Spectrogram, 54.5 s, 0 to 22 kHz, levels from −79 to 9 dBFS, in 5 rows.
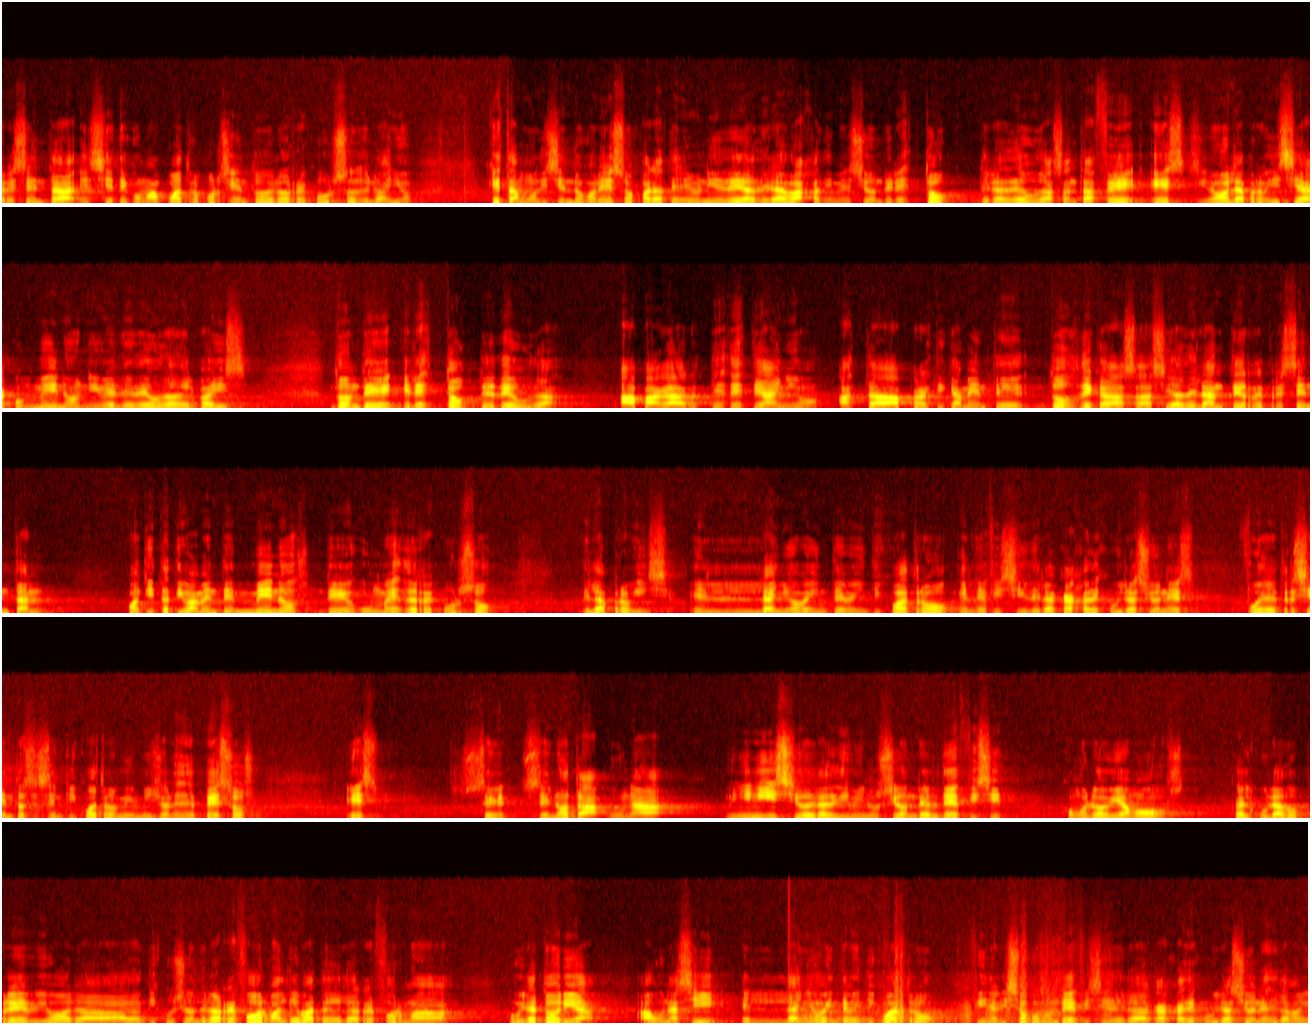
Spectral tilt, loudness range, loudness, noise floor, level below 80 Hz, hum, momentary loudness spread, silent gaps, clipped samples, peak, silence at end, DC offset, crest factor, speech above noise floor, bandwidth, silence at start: -2 dB/octave; 4 LU; -19 LUFS; -46 dBFS; -58 dBFS; none; 12 LU; none; under 0.1%; 0 dBFS; 0 s; under 0.1%; 20 dB; 26 dB; 16 kHz; 0 s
